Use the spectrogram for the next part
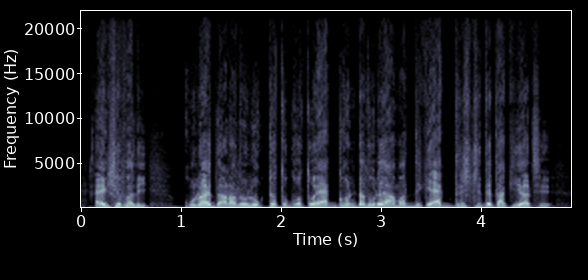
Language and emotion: Bengali, fearful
